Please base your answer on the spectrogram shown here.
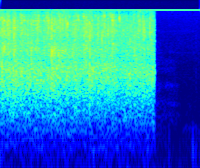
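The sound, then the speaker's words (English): Audience applause for a guest: dense, loud, continuous clapping that cuts off abruptly just before the end, leaving near-silence. “Give him a little applause.”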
